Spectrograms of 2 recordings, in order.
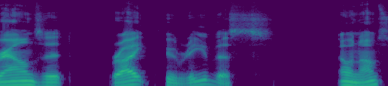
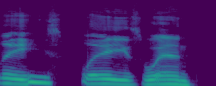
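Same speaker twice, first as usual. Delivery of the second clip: play-acted crying, tearful and pleading voice; 6 semitones higher, 3 dB quieter than usual. Imitating fans in the stands pleading for a win: imitating fans crying and pleading. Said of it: "crying and begging and pleading".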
